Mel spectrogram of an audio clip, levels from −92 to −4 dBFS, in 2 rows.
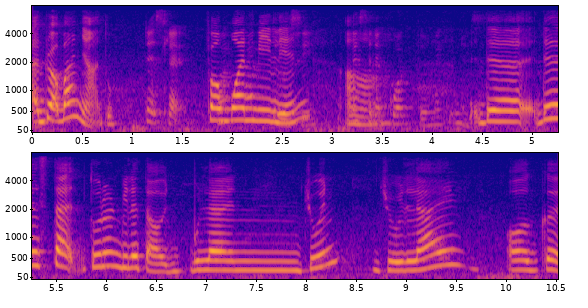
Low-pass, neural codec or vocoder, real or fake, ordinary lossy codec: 7.2 kHz; none; real; none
